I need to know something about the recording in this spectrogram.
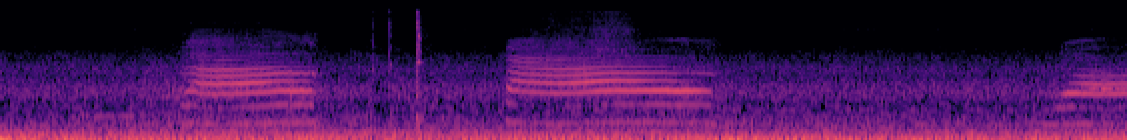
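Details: Two clear, sustained meows from a white stray cat by a bench table, the second longer and slightly falling, with a third starting at the end; a brief click and low traffic rumble underneath.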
